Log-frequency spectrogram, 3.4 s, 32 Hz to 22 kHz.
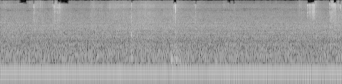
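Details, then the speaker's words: Lexus CT200 with 150,000 on the odometer, after a replacement part to cure an A/C noise heard with the engine running: only a low, steady hum without whistle or rasp, A/C very cold; normal quiet blower. "ปกติเวลาเครื่องติดนะเสียงตัวนี้จะดังนะตอนนี้เงียบแล้วนะครับไม่มีเสียงแล้วนะ"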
